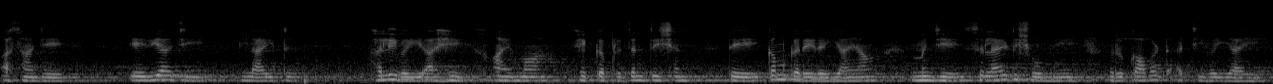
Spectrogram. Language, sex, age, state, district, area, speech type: Sindhi, female, 45-60, Rajasthan, Ajmer, urban, spontaneous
